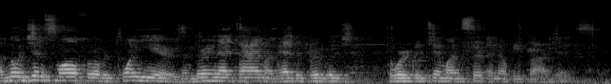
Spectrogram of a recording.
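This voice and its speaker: A man with an American accent speaks at a very fast pace, his pitch fairly high and its variation ordinary. The recording has audible room echo and noticeable background noise. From Wisconsin. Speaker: baseball consultant and coach. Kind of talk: award introduction speech. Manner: halting, repeats phrases.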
